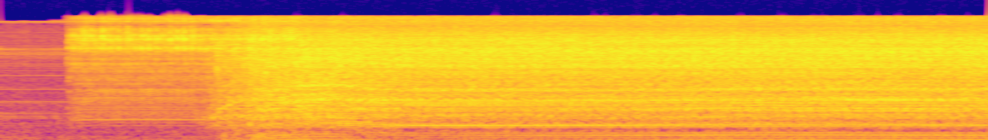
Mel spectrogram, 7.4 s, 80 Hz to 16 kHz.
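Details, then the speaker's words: 2011 Toyota Camry Hybrid 2.4L 4-cylinder after spark plug change, part of white-smoke-on-startup diagnosis: catches after a second of cranking, settles to even idle, no rattles or misses, no check engine light; sounds healthy. "what do you think guys sounds pretty smooth foreign works fine no rattling no extra noises sounds good no check engine light or anything like that"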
